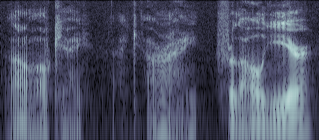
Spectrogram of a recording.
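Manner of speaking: hushed, hesitant go-along; subdued acceptance. Acted. Imagined listener accepting the accent excuse, hushed and doubtful. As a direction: drop to a near-whisper, half convinced.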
